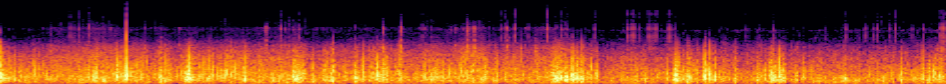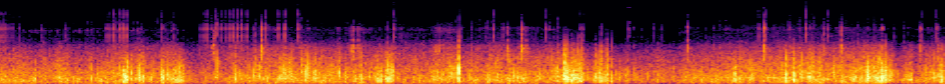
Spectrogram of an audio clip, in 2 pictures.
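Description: Tyres roll and rattle over a rough road surface.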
